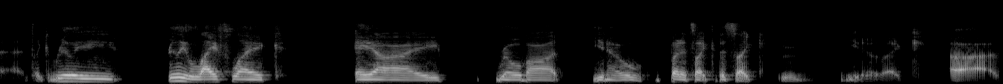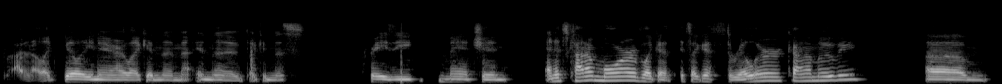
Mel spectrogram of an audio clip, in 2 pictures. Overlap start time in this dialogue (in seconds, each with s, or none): none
